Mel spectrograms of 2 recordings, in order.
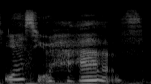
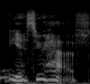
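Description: First: Drawn-out, much softer repeat; very slow, softer echo of the line. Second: Said in the usual way. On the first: Acted. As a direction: stretch it out slowly and quietly. Repeated teasing reply, slowed.

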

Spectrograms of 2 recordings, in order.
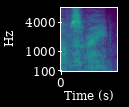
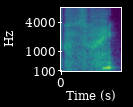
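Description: First: Soft whispered apology; hushed sorry. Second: Higher, voice cracking with fear; strained scared sorry; high frightened apology. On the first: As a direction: whisper it, shrinking away. Apologising in fear. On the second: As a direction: blurt it out in panic. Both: Acted.

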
